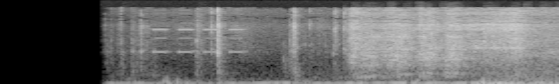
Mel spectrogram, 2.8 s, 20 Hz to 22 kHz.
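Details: 2009 Nissan X-Trail with low mileage, towed in: starter cranks the engine at a steady pace, about four turns a second, but it never catches; crank, no start, diagnosed by checking fuel, air, compression, timing and spark.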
